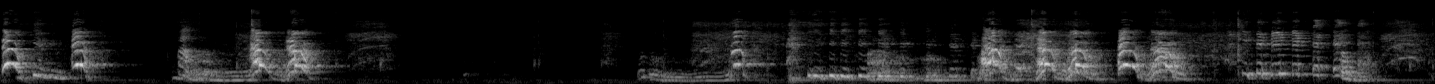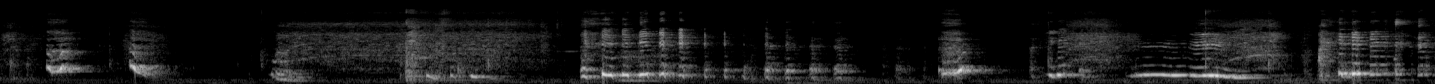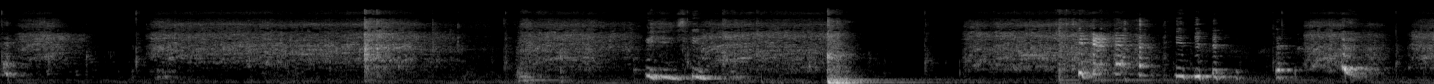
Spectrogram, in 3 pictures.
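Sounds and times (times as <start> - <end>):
puppy barking: 0.0 - 1.2, 1.8 - 3.4, 9.8 - 12.0
toy car motor whirring: 3.2 - 4.2, 5.3 - 8.7, 10.1 - 10.6, 11.4 - 16.2, 16.9 - 22.4, 24.8 - 37.2, 37.9 - 43.0
pulsed laughter-like sounds: 6.9 - 10.6, 11.9 - 16.1, 18.2 - 29.6, 39.1 - 42.7.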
